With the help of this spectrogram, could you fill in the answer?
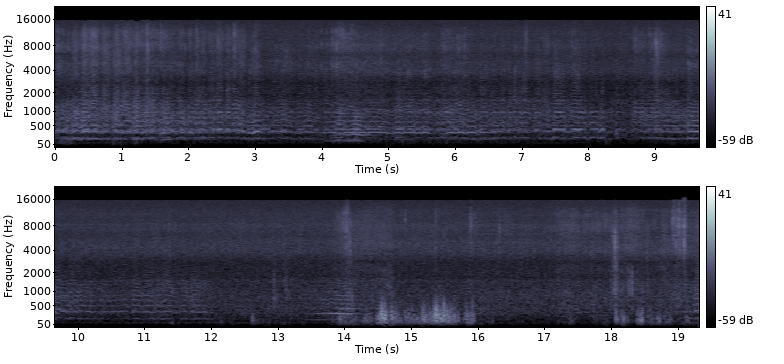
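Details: German wasps, called yellow jackets, on a jar of jam. A soft, continuous buzzing hum with several overtone layers for about twelve seconds, then louder, rougher buzzing surges as wasps take off near the jar.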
